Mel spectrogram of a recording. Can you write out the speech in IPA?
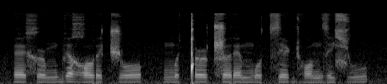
ɛ x ə˞ m b ɪ ʁ o ɾ ə t͡ʃ o | m ə ǃ ə˞ ʈ͡ʂ ə ɾ ɛ m o t͡s ɪ ɖʱ ɔ n z ɪ ɕ u

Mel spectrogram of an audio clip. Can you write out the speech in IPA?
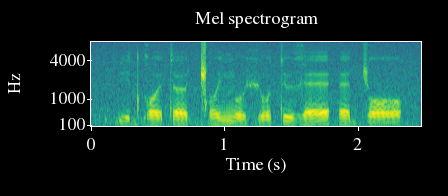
ɓ i d ɡ ɔ ə̯ t œ ə̯ ɡ͡ǁ ɔ ɪ̯ ŋ o ʒ o t ʉ ɣ ɛ | ɛ d c ɔ

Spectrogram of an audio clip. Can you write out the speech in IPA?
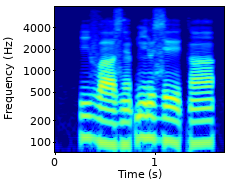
i˦ v aː˨ z ɛ̃˨ ɓ ĩ˦ ɾ ɨ˧ z eː˦˨ k ã˦

